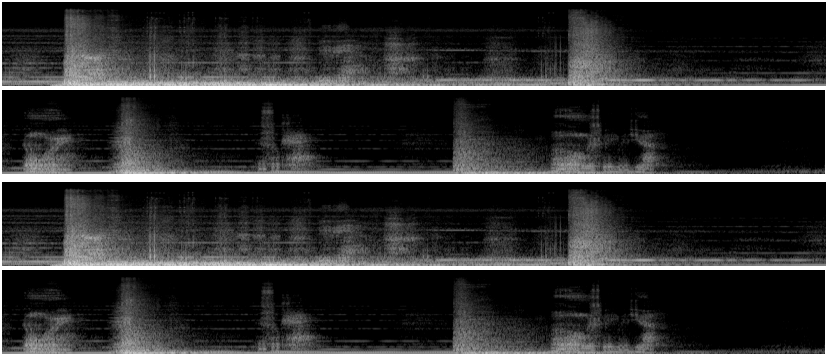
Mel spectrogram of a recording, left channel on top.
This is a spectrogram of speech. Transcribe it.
Don't worry. It's okay. I'll always be with you.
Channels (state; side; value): identical; both; correlation 1.00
